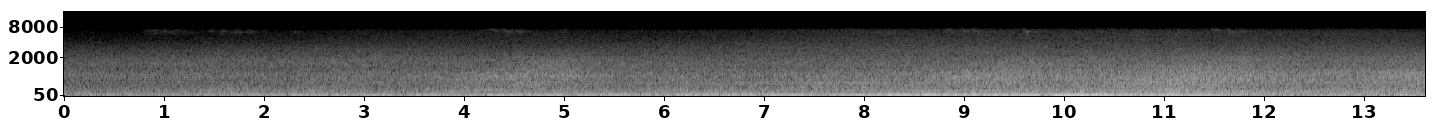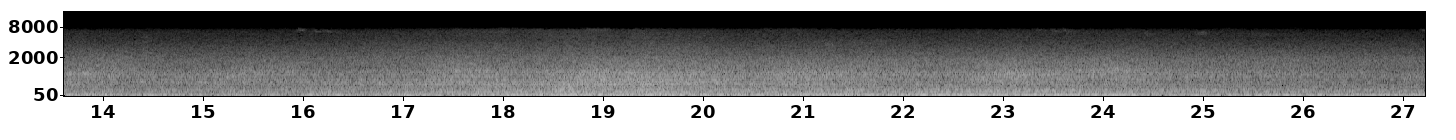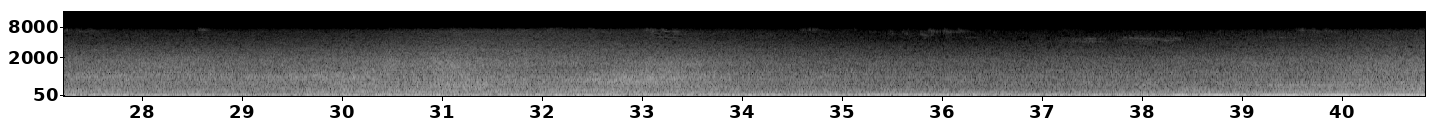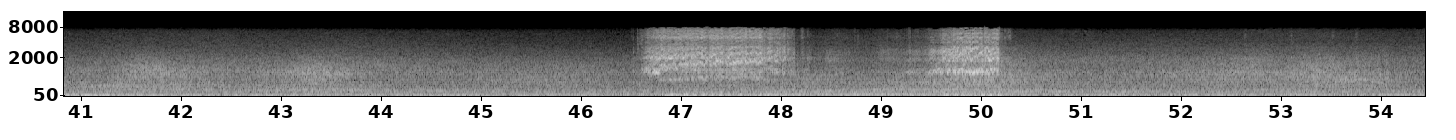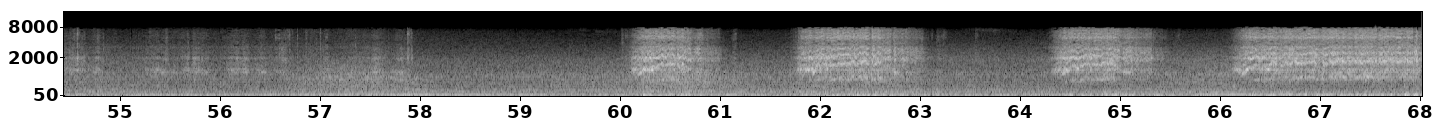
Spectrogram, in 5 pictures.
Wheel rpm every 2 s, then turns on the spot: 0, 0, 0, 0, 0, 0, 0, 0, 0, 0, 0, 0, 0, 0, 0, 0, 0, 0, 0, 0, 0, 0, 0, 100, 60, 30, 0, 20, 20, 0, 50, 70, 50, 150.
48-52 54-58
